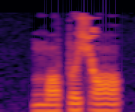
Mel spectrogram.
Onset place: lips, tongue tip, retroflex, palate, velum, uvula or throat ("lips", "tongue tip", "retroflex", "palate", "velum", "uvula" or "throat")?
lips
